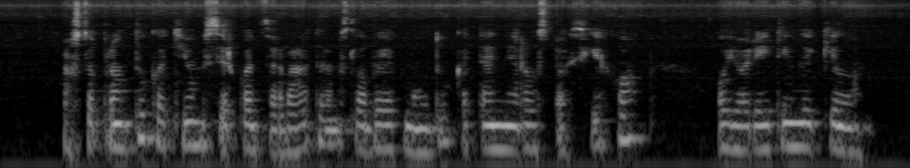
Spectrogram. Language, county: Lithuanian, Vilnius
